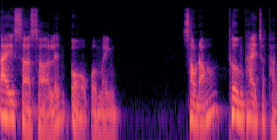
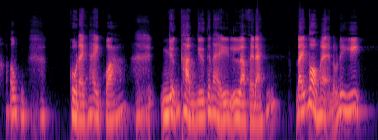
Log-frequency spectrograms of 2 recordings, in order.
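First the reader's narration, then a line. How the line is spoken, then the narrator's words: Startled stammering. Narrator (Vietnamese): Hai anh này giật mình lắp bắp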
